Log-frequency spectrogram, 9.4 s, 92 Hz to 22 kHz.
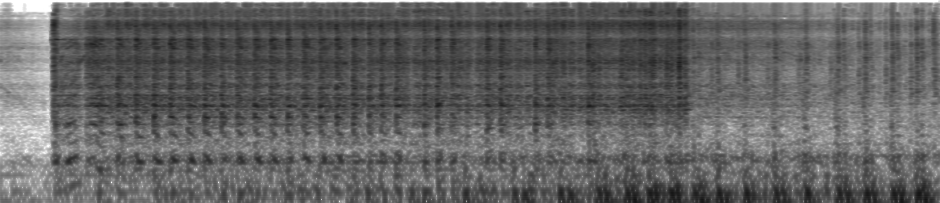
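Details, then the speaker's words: Subaru GC8 with EJ207 STi shortblock, first start after injector install: catches and settles into lumpy, uneven idle with heavy low pulsing; one bank has never fired, engine running on one bank. "It wants to go. So I've lifted the manifold up here because, so this side, what I did was I pulled out the plugs. This side has never fired whatsoever."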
